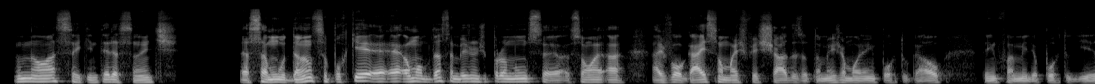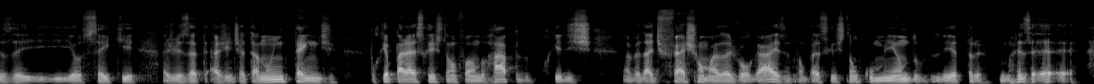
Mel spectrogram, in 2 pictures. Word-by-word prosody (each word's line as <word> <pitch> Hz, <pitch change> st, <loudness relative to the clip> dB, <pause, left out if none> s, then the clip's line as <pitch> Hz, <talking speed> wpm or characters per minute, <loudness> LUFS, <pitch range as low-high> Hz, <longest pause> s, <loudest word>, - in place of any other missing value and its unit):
Nossa 140 Hz, -1 st, +3 dB
que 105 Hz, -, -5 dB
interessante, 105 Hz, -1 st, -1 dB, 0.6 s
essa 100 Hz, +3 st, +3 dB
mudança 115 Hz, -, +4 dB
porque 120 Hz, +8 st, -1 dB
é 140 Hz, -4 st, +6 dB
é 130 Hz, -, +3 dB
uma 140 Hz, +1 st, +3 dB
mudança 140 Hz, +3 st, 0 dB
mesmo 135 Hz, +1 st, +2 dB
de 130 Hz, -, -8 dB
pronúncia, 135 Hz, -7 st, +1 dB
são 110 Hz, +4 st, -1 dB
a 105 Hz, -3 st, 0 dB, 0.3 s
as 100 Hz, 0 st, -1 dB
vogais 110 Hz, +2 st, +3 dB
são 115 Hz, -, -1 dB
mais 100 Hz, -1 st, 0 dB
fechadas, 95 Hz, -1 st, -3 dB
eu 90 Hz, -, -5 dB
também 90 Hz, +3 st, -2 dB
já 100 Hz, -1 st, -3 dB
morei 90 Hz, -1 st, 0 dB
em -, -, -1 dB
Portugal, 90 Hz, -, -4 dB, 0.3 s
tenho 90 Hz, +1 st, -2 dB
família 85 Hz, -2 st, -2 dB
portuguesa 90 Hz, +3 st, -4 dB
e 85 Hz, -1 st, -3 dB
e 90 Hz, -, -3 dB
eu 90 Hz, -, +2 dB
sei 95 Hz, +1 st, -1 dB
que 100 Hz, 0 st, -3 dB, 0.2 s
às 85 Hz, 0 st, -3 dB
vezes 95 Hz, 0 st, -2 dB
até -, -, -3 dB
a 90 Hz, -, 0 dB
gente 95 Hz, +2 st, -5 dB
até 95 Hz, -, -1 dB
não 105 Hz, +2 st, +4 dB
entende. 95 Hz, -6 st, +1 dB, 0.3 s
Porque -, -, +1 dB
parece 110 Hz, +1 st, +4 dB
que -, -, 0 dB
eles 115 Hz, -, -2 dB
estão 105 Hz, 0 st, -3 dB
falando 100 Hz, -3 st, -1 dB
rápido 110 Hz, -1 st, 0 dB
porque -, -, -7 dB
eles, 100 Hz, -2 st, -2 dB, 0.3 s
na 85 Hz, -, -9 dB
verdade 95 Hz, +1 st, -1 dB
fecham 105 Hz, 0 st, +1 dB
mais 95 Hz, -1 st, +1 dB
as 95 Hz, -2 st, +1 dB
vogais, 95 Hz, +3 st, +2 dB
então 90 Hz, -1 st, -9 dB
parece 100 Hz, +2 st, -2 dB
que -, -, -4 dB
eles 100 Hz, -, -5 dB
estão 105 Hz, -, -2 dB
comendo 95 Hz, -3 st, +1 dB
letra, 85 Hz, -1 st, -1 dB
mas 100 Hz, +5 st, -1 dB
é -, -, 0 dB
100 Hz, 180 wpm, -25 LUFS, 95-115 Hz, 0.6 s, é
